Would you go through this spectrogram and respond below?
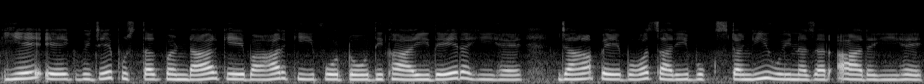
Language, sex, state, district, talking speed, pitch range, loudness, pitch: Hindi, female, Rajasthan, Jaipur, 155 wpm, 225-250 Hz, -12 LUFS, 235 Hz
